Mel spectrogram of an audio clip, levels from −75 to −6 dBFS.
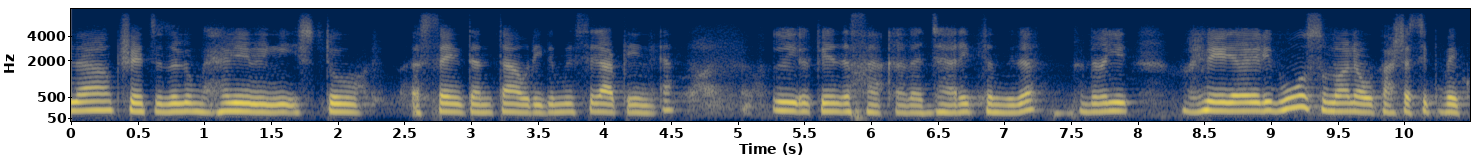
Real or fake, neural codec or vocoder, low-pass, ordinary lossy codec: fake; codec, 16 kHz, 0.5 kbps, FunCodec, trained on Chinese and English, 25 frames a second; 7.2 kHz; none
